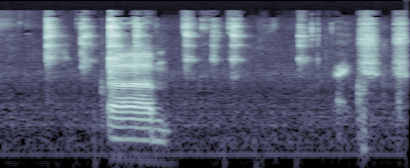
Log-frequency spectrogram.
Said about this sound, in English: Who's clanging silverware?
